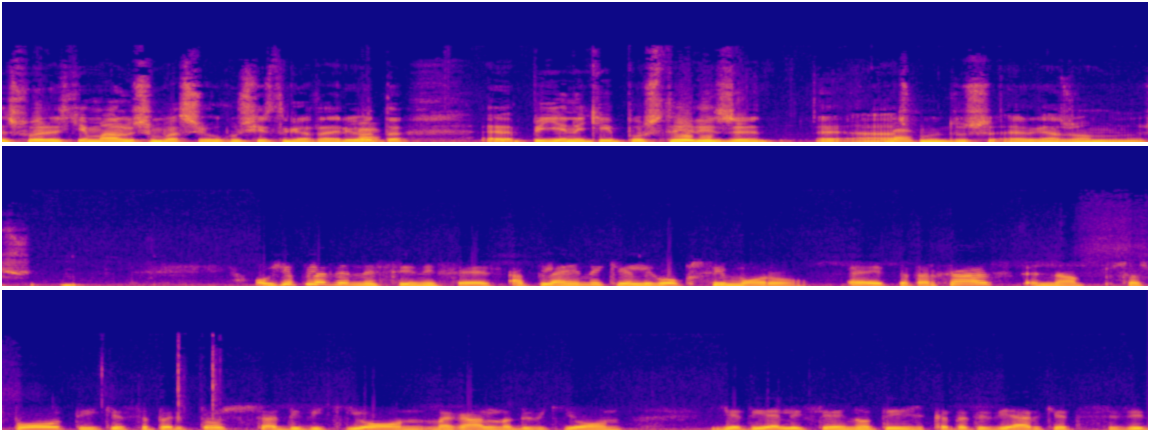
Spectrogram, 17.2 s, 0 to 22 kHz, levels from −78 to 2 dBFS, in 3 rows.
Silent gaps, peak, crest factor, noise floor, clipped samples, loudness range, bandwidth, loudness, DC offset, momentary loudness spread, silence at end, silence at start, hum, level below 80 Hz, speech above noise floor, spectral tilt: none; 0 dBFS; 12 dB; -40 dBFS; under 0.1%; 3 LU; 14 kHz; -13 LUFS; under 0.1%; 7 LU; 0 s; 0 s; none; -40 dBFS; 27 dB; -7 dB/octave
